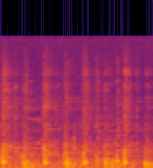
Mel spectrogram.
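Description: Carnival band music with no singing: acoustic guitar strumming over a steady drum beat, about three strikes a second.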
